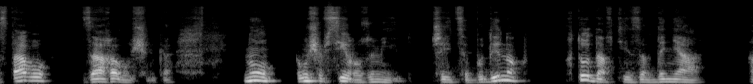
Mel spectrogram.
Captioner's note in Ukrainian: сопіння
